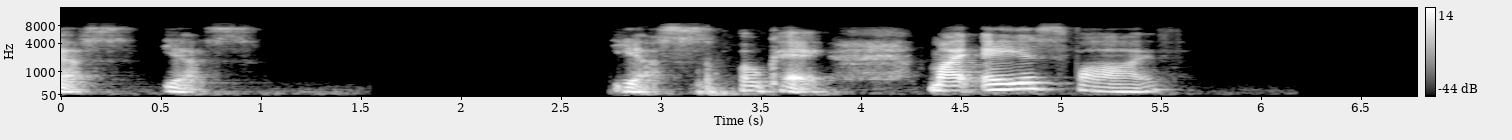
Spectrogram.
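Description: A man explains calmly through a microphone.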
